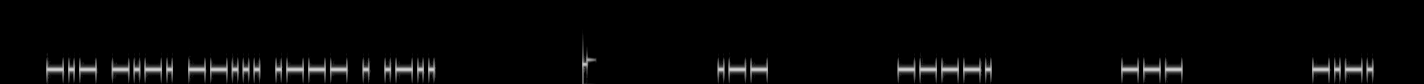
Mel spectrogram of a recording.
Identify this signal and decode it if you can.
Morse code, heard as a keyed tone, about 22 wpm, spaced as for 11 wpm, 700 Hz. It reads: KC7JEL W9OC
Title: USA Call Signs - 8x Character Spacing - 22wpm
